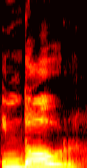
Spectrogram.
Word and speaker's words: इंदौर: इंदौर शब्द में एक मात्रा नहीं होती बल्कि औ होता है। तो इसको हम जब उच्चारित करेंगे तो कहेंगे इंदौर। तो इस प्रकार से हम अगर शुद्ध उच्चारण करेंगे शब्दों का तो हम इंदौर नहीं कहेंगे। क्या कहेंगे? इंदौर।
